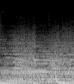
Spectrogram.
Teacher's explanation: The second tone goes up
